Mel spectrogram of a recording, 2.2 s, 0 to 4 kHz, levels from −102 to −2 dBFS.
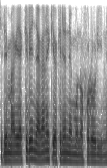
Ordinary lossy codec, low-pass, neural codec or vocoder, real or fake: none; 3.6 kHz; none; real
